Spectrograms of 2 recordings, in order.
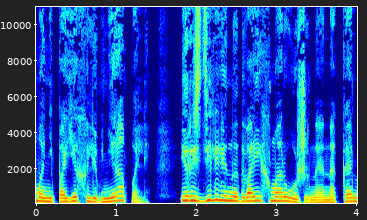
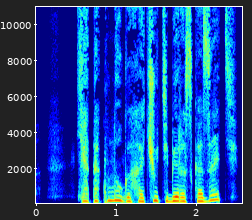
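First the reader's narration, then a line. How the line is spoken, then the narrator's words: Whisper. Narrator (Russian): Роза Мария прошептала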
